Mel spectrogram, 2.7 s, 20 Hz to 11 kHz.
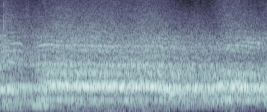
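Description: A huge football crowd of Orient fans sings together at a match against Wolves attended by about 30,000 people, in a loud, sustained chant, thousands of voices blending into a steady, roaring melody with no break across the whole stretch.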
